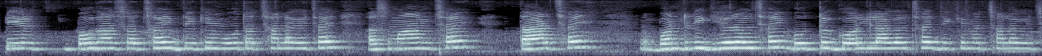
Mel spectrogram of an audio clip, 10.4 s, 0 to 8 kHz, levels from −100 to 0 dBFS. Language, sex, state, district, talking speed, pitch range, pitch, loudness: Magahi, male, Bihar, Samastipur, 140 wpm, 280-305 Hz, 290 Hz, -16 LUFS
